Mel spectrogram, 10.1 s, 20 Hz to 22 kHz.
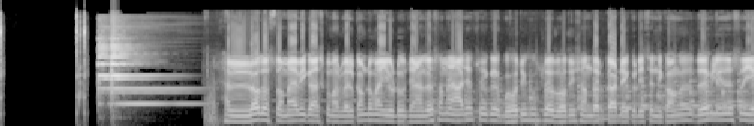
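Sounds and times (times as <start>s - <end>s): notification bell ding: 1.3s - 2.8s.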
